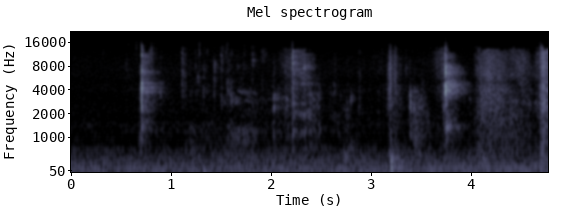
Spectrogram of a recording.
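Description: Quiet chewing and mouth sounds of a person eating soft ravioli from a fork, with sharp clicks about a second in and twice more near the end, over a low steady hum.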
